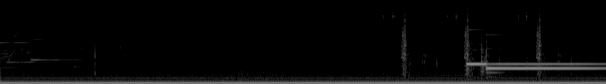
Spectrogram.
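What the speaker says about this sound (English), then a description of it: "did I hear the doorbell?" A two-note chime from a video-game doorbell in Danganronpa rings out clearly, plus a few short tonal blips, over a quiet steady background hum.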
